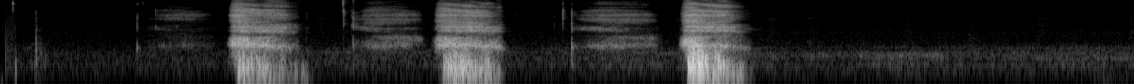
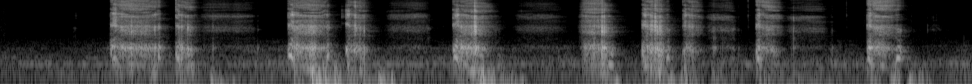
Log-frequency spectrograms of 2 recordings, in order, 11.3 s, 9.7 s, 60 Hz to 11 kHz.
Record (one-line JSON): {"exhalation_length": "11.3 s", "exhalation_amplitude": 25771, "exhalation_signal_mean_std_ratio": 0.27, "cough_length": "9.7 s", "cough_amplitude": 18446, "cough_signal_mean_std_ratio": 0.47, "survey_phase": "alpha (2021-03-01 to 2021-08-12)", "age": "18-44", "gender": "Female", "wearing_mask": "No", "symptom_cough_any": true, "symptom_shortness_of_breath": true, "symptom_diarrhoea": true, "symptom_fever_high_temperature": true, "symptom_headache": true, "symptom_loss_of_taste": true, "symptom_onset": "3 days", "smoker_status": "Never smoked", "respiratory_condition_asthma": false, "respiratory_condition_other": false, "recruitment_source": "Test and Trace", "submission_delay": "2 days", "covid_test_result": "Positive", "covid_test_method": "RT-qPCR", "covid_ct_value": 13.9, "covid_ct_gene": "ORF1ab gene", "covid_ct_mean": 14.1, "covid_viral_load": "23000000 copies/ml", "covid_viral_load_category": "High viral load (>1M copies/ml)"}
